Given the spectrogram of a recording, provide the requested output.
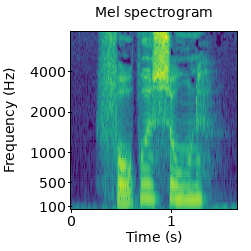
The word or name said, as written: forbudszone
